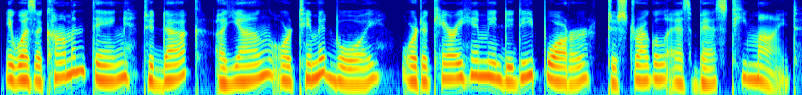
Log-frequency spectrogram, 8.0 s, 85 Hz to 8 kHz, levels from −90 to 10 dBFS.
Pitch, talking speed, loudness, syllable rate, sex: 180 Hz, 185 wpm, -19 LUFS, 4.2 syllables/s, female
